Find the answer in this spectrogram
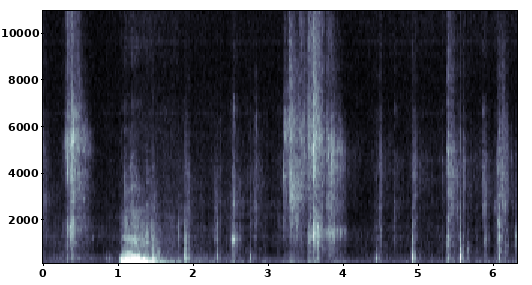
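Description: A person eating close to the microphone: crunching and chewing a mouthful of food, with many sharp wet mouth clicks and smacks and a denser burst of crunching about three seconds in. A short voiced sound about a second in.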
